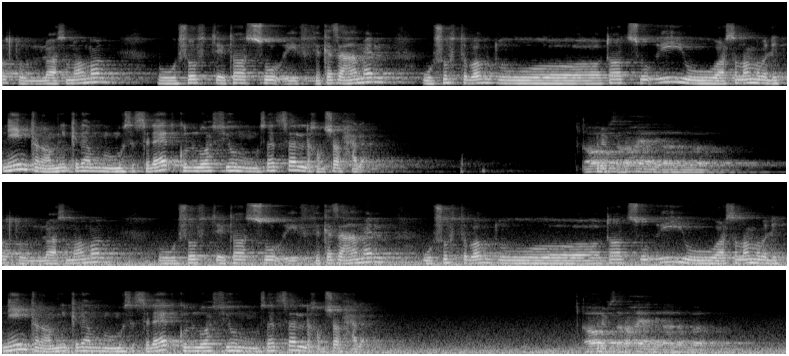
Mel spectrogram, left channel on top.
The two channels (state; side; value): noise; right; rumble, 7 dB below the sound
